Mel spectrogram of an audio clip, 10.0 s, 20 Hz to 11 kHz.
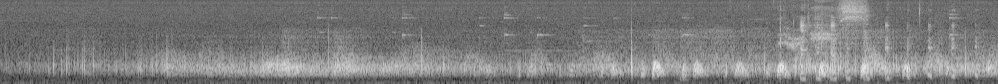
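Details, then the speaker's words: Fetal heartbeat on Doppler at 16 weeks of pregnancy: rapid, regular whooshing beats at about 143 per minute, normal. "wow that heartbeat's pumping wow hearing that little heartbeat Alysa and I sort of just had to like pause for a minute"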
